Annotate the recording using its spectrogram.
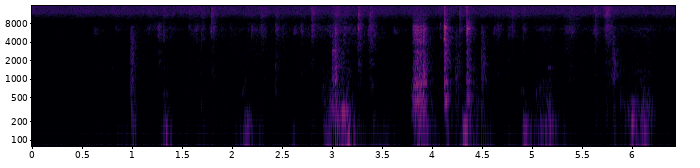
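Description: Paintbrushes clatter and tap on a table.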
